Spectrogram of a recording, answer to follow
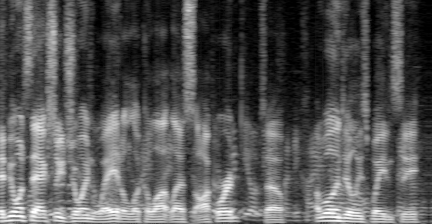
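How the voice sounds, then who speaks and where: A young man streaming, chatting casually in an even, low-key way with sudden bursts of excitement. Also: fast, music in the background. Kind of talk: casual live-stream reaction chat.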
